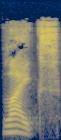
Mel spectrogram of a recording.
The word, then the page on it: likes: British English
